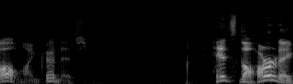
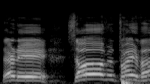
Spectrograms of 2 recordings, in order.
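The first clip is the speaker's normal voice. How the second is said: rapid-fire auction chant, building louder and higher; mock auctioneer; 6 semitones higher, 10 dB louder than usual. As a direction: rattle off bids like a hammed-up auctioneer. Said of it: "I wonder how that goes".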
